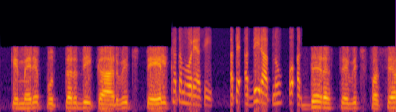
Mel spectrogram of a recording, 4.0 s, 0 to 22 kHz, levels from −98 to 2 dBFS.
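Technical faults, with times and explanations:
Throughout: G.726 ADPCM. The whole clip sits in a narrow phone band, roughly 150 Hz to 3.6 kHz, with nothing at all above 4 kHz. On top of that there's a heavy, rasping hiss that rides up and down with the speech level. That's what you get when each sample is squeezed into just a couple of bits of difference from a running prediction. The roughness points to G.726 at its lowest rate, 16 kbit/s.
1.72 to 3.02 s: section at the wrong speed. For about 1.3 s the speech runs at double speed, so it comes out hurried and squeaky, with the pitch jumping up around 10 semitones along with the tempo. Speed and pitch shift together and snap back at 3.02 s, which points to that stretch likely being played or edited against the wrong clock rather than being any kind of deliberate effect.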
